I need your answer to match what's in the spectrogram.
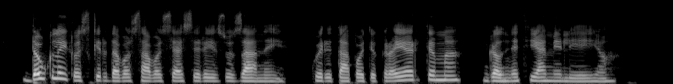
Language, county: Lithuanian, Vilnius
